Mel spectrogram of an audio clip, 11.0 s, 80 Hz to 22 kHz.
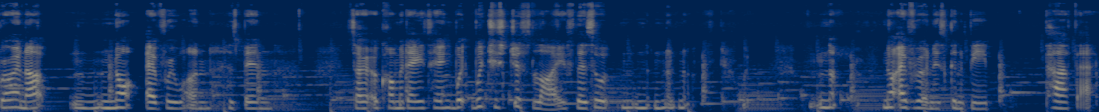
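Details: Stammering (stuttering) in a woman, onset around age 11 or 12, with blocks and repetitions; she has had therapy.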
